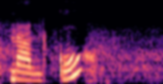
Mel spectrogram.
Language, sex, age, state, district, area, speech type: Kannada, female, 30-45, Karnataka, Shimoga, rural, read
